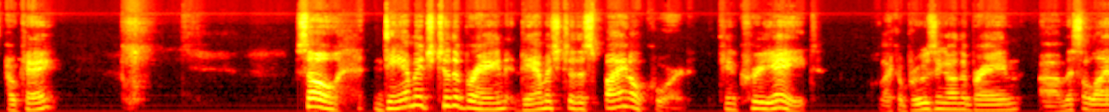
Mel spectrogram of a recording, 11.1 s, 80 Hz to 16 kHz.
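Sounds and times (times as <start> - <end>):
faint mouth sounds: 1.2 - 2.0
man breathing in sharply: 1.2 - 3.0.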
